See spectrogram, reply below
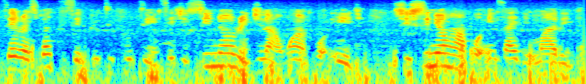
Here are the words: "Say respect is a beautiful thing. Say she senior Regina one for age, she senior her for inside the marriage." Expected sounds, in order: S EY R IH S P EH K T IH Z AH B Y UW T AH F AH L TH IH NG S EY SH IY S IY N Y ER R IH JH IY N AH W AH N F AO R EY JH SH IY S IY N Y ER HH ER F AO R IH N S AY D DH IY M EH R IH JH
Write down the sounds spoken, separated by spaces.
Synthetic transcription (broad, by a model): S EY R IH S P EH K T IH S AH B Y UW T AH F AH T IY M S EY SH IY S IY N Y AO R IH JH IY N AH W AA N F AO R EY JH SH IY S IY N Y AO HH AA F AO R IH N S AY D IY M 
